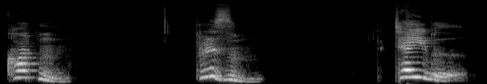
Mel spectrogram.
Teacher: these sounds of the consonants are considered to be functioning as the vowel sounds in these examples so they would be considered as a vowel sounds because of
